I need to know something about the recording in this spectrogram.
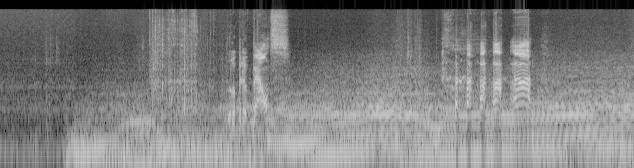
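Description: A car engine roars and revs up steadily.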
